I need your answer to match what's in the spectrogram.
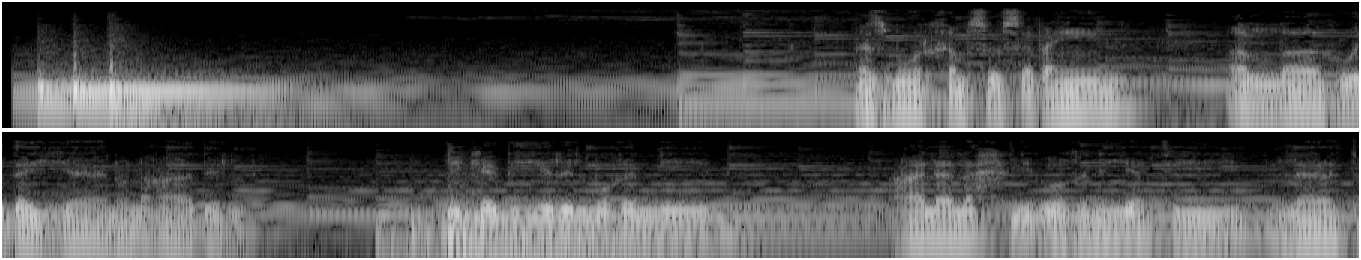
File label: Arabic Psalm Zaboor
